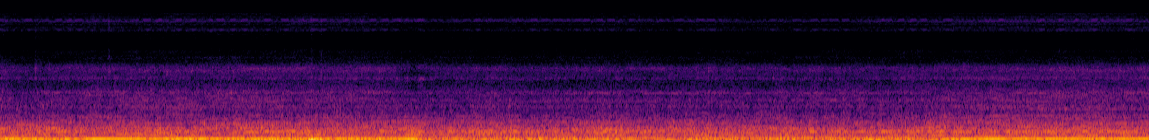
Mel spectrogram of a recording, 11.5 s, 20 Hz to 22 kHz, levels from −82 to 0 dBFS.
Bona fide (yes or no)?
no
